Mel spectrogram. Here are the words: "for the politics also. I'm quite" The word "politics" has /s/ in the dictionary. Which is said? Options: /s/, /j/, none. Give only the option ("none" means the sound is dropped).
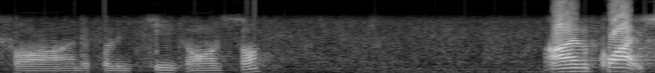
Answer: none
